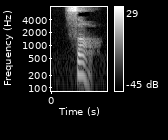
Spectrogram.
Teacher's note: pronounce the verb to eat as if you're calling out somebody to get their attention with a raised voice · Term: high tone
